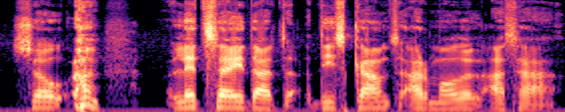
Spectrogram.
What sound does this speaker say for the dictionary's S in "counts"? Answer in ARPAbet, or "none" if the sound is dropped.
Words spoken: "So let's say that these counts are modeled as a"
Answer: S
